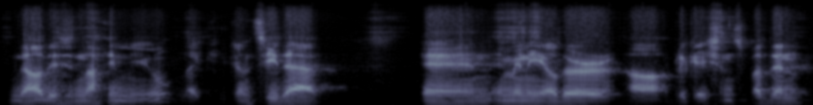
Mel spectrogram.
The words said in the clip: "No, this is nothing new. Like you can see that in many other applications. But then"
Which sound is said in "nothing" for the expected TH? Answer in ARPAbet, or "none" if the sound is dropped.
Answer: TH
